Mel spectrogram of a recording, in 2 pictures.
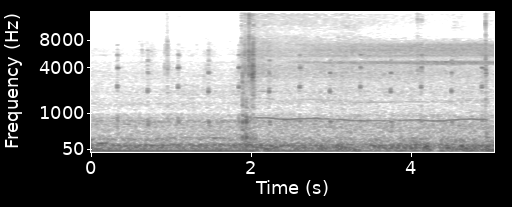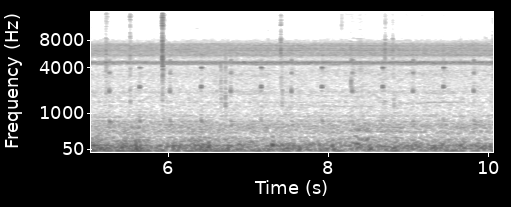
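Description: Ford Ranger Wildtrak's 3.2-litre five-cylinder diesel idling, heard from inside the cab as a steady low rumble. About two seconds in, a click is followed by a small electric motor whining for about three seconds, its pitch falling slightly.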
